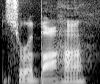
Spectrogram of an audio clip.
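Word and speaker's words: Surabaya: going to land that's at sorba sura baja that's how you pronounce it the fort level is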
